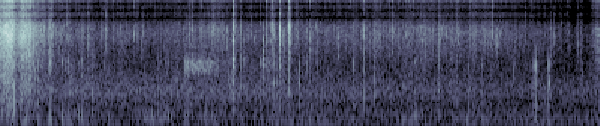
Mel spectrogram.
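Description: Faint rustling and crackling of dry fallen leaves, with a short louder rustle at the very start and scattered small clicks after it.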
